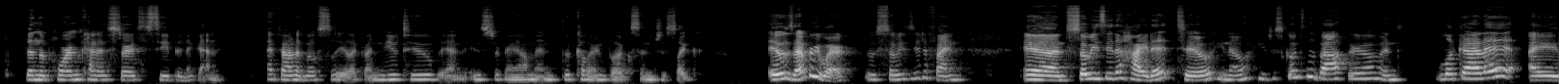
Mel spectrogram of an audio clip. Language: English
